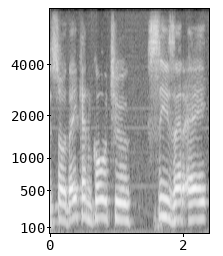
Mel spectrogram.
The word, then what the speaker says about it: SeeZA: So they can go to CZA, it's spelled SEEZA, one word, dot today.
